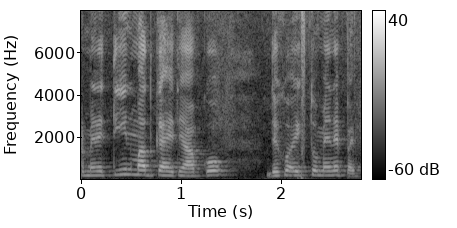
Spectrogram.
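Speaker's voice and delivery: ordinary talk, nothing marked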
